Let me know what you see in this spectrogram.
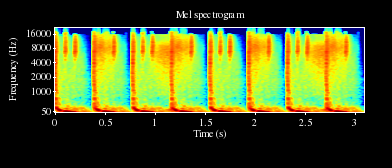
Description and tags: another hard drum loop I made for one of my tracks
loop, hard, percussion, drums, dance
